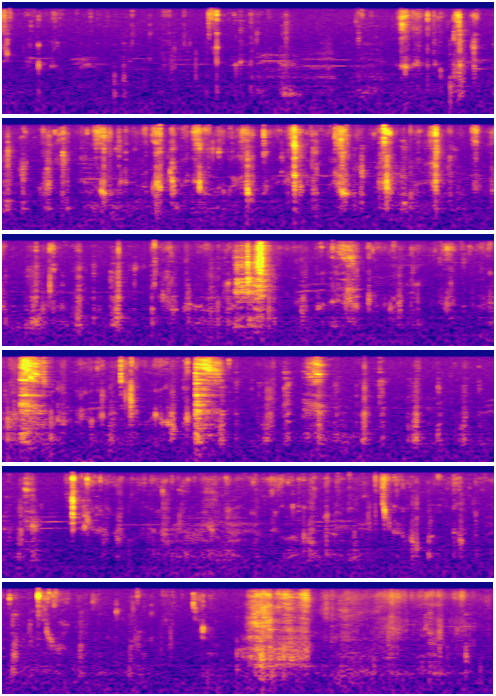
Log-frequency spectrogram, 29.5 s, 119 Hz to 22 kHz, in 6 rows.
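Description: Close-miked mouth sounds of a person chewing and crunching food, steady wet chewing with several louder crunchy bites, the strongest about 12, 15, 17 and 27 seconds in.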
